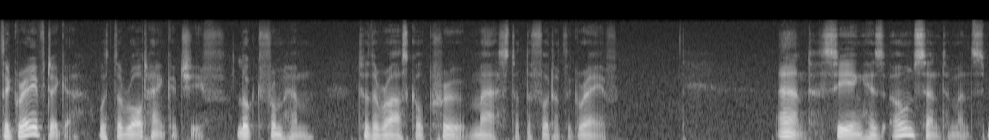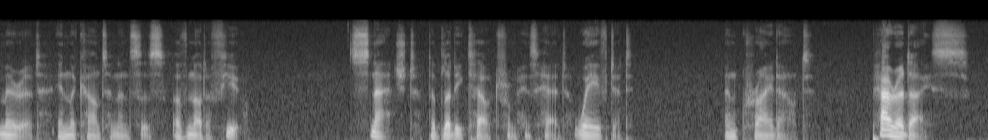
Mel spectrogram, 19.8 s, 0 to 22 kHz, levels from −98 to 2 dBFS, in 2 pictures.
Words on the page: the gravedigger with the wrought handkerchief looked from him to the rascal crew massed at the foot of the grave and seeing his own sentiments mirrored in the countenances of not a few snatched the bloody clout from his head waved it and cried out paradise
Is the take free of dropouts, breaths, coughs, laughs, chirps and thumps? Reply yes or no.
yes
